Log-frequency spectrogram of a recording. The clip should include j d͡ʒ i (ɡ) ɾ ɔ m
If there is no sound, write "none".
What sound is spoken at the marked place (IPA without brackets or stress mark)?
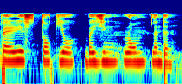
ŋ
